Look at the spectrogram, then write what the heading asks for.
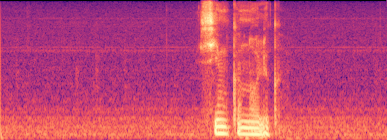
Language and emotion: Russian, neutral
